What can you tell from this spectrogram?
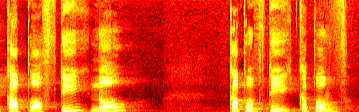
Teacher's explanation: both in the strong as well as in the weak form, there is no f sound here in this word. It is a v sound. It is not of, but it is of.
